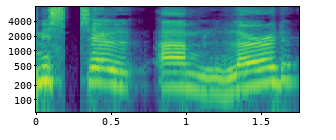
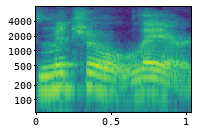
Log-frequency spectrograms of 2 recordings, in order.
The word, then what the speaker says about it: Mitchell Laird: Is the name Michelle Laird, or how do you pronounce the last name? Sure. It's Mitchell Laird.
